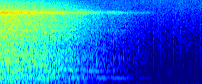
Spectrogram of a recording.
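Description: Background murmur of an outdoor party gathering with camcorder hiss and a faint steady high whine, fading out over about the first second into silence as the home-video recording ends.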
